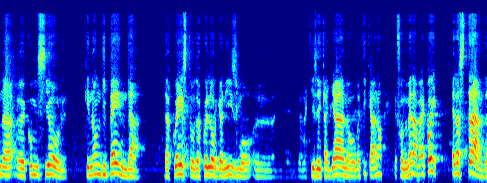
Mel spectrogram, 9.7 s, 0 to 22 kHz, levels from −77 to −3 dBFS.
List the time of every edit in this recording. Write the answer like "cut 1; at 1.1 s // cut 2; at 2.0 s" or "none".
none

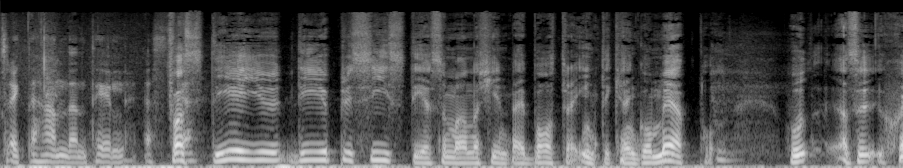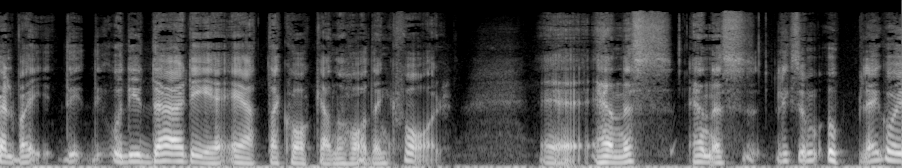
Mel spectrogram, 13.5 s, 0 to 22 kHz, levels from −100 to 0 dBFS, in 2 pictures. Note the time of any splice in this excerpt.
none

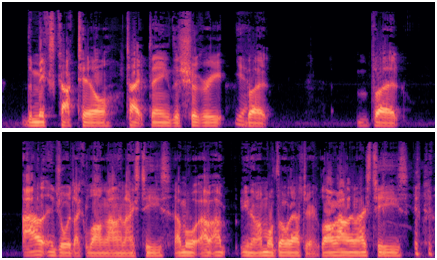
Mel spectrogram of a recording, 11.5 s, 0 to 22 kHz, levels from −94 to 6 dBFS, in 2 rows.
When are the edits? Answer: cut 1; at 3.0 s

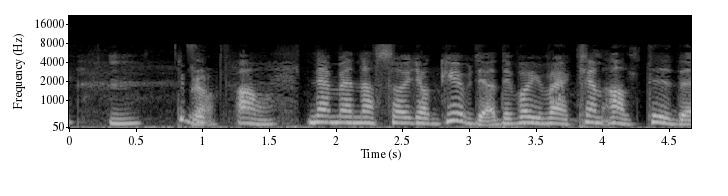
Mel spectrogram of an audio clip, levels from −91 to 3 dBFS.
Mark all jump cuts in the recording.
cut 1; at 1.2 s

